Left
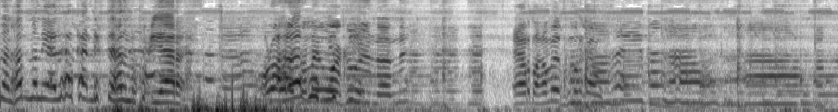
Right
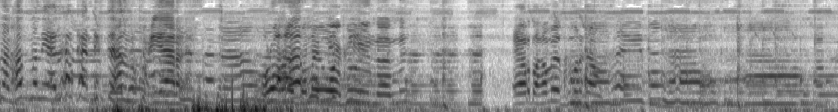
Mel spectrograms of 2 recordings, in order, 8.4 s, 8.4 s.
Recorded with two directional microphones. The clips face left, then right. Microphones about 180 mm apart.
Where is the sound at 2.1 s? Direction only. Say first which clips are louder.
Right 1 dB; 65° right (ahead or behind).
